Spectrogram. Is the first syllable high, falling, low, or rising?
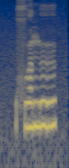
high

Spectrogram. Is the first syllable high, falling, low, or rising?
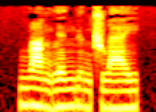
falling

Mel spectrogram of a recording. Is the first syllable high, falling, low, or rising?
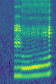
rising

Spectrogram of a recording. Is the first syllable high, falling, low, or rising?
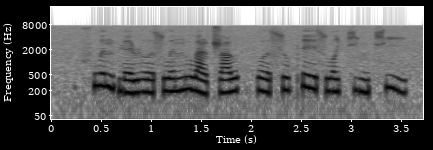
falling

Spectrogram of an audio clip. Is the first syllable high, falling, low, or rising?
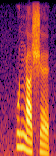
high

